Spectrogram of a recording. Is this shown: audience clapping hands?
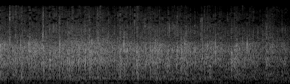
yes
